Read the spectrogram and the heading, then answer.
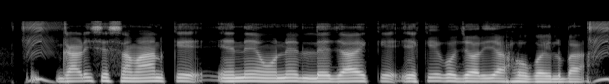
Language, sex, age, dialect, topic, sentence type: Bhojpuri, male, 18-24, Southern / Standard, banking, statement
